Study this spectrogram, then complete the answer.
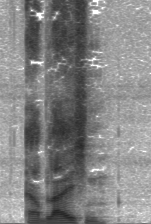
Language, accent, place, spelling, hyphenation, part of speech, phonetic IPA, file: German, Germany, Berlin, erbleichen, er‧blei‧chen, verb, [ɛɐ̯ˈblaɪ̯çn̩], De-erbleichen.ogg
- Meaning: 1. to turn pale 2. to die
